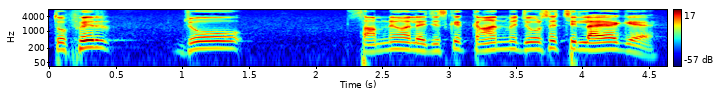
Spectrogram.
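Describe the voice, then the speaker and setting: A man's voice: high-pitched, a little slow, bright, forceful tone, clear, resonant tone, no room sound. A young man teaching biology in a chatty, joking classroom lecture, acting out everyday scenes.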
